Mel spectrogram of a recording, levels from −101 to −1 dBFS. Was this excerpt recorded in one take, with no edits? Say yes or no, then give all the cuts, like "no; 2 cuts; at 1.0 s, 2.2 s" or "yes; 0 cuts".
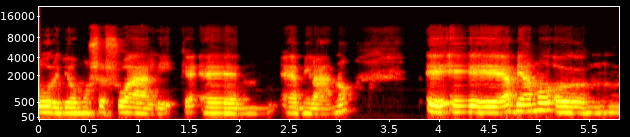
yes; 0 cuts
